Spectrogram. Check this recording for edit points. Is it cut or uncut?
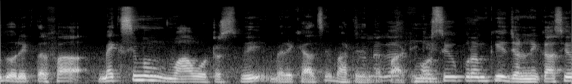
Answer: cut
